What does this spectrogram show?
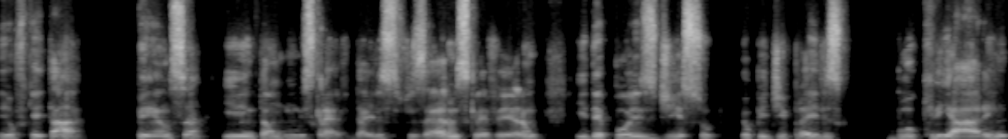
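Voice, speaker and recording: A man with a medium pitch and a dark, mellow tone speaks at a very slow pace in a very clean recording against a silent background. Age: 40s. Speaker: English teacher. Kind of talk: interview.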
